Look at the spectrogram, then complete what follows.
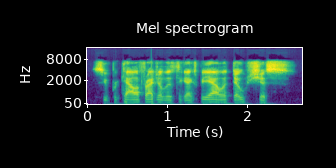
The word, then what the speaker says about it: supercalifragilisticexpialidocious: word it doesn't matter supercalifragilisticexpialidocious at there's only one and it's a doe yes supercalifragilisticexpialidocious there's only one primary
